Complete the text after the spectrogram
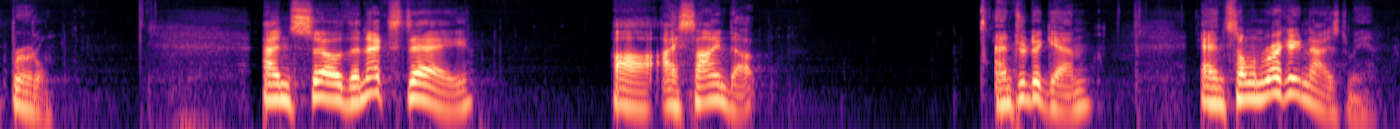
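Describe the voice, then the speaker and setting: A man's voice: a little high, animated, moderate pace, bright, forceful tone, no room sound, studio quality. A man hosting a podcast, telling stories in a rambling, emphatic casual monologue full of fillers. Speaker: podcast host.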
